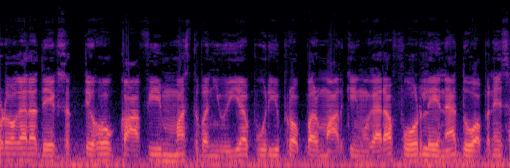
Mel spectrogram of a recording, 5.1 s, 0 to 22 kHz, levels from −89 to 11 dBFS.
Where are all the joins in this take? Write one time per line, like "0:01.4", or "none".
none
